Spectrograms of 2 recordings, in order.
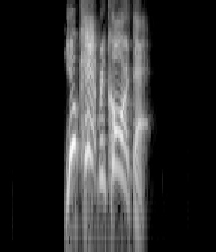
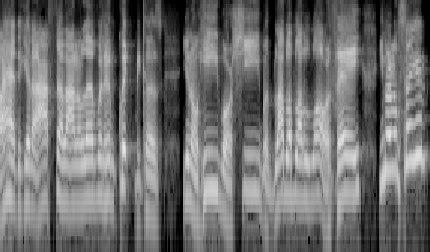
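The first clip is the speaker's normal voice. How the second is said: ordinary delivery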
